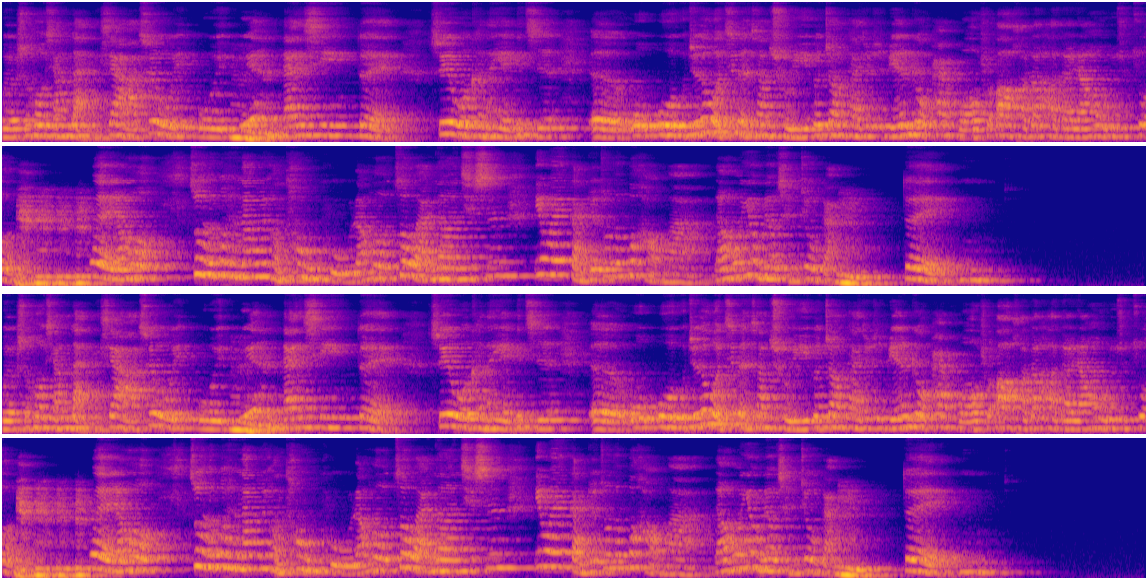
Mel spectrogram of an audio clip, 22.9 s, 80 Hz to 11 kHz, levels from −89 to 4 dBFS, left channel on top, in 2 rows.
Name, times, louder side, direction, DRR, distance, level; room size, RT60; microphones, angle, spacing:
voice 1, 0.0-3.9 4.3-11.6 12.3-19.8 20.5-21.5, equal, 10° right, -4 dB, 1.2 m, -21 dB
voice 2, 2.3-2.6 11.6-12.3 19.8-20.1, right 1 dB, 40° right, -2 dB, 1.2 m, -17 dB
6.9 x 5.0 x 4.7 m, 0.99 s
head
